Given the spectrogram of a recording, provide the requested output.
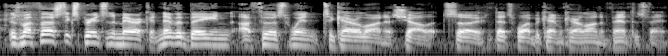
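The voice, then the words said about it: Australian accent. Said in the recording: “you bring in the Australian guys ... I've been in America 12 years. I haven't lost the accent.”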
